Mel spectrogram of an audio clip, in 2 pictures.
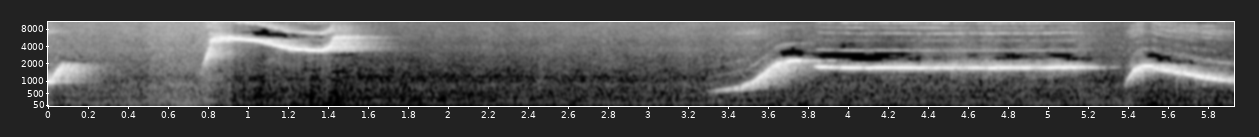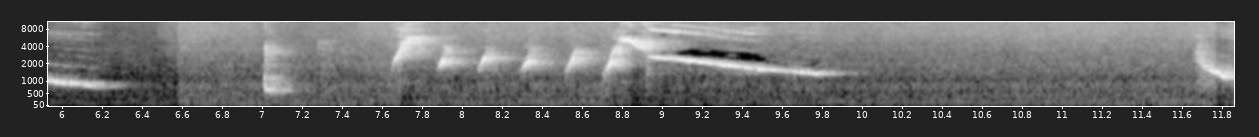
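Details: Captive African grey parrot imitating sound effects with loud swooping whistles: a high falling note, a long rising-then-level tone, a descending glide, and a quick run of short downward chirps ending in a long falling whistle.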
